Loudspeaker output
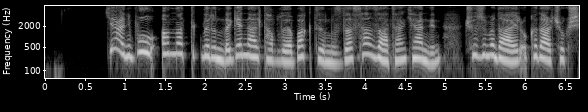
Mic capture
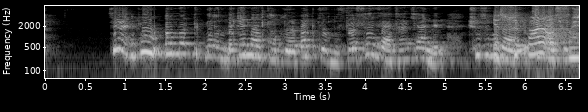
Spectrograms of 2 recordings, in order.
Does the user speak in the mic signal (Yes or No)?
Yes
